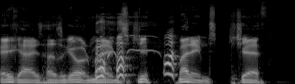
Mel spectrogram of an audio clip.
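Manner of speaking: forced, very low voice. Recalling how the speaker's lowered voice sounded: forced low deep voice. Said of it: "It sounded like you were lowering your voice".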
